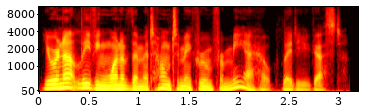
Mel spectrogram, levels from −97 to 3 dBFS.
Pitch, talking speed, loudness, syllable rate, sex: 120 Hz, 340 wpm, -20 LUFS, 8.1 syllables/s, male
